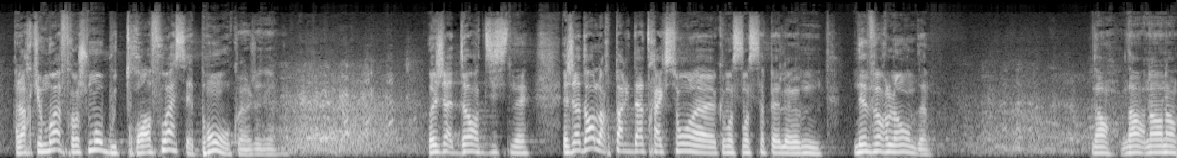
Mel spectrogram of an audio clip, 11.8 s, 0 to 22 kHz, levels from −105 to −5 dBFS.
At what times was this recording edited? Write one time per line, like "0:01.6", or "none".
0:04.2
0:07.4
